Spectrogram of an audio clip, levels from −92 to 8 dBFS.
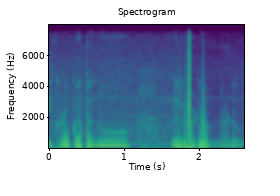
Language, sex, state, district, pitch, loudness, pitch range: Telugu, female, Andhra Pradesh, Visakhapatnam, 170 Hz, -18 LUFS, 160-175 Hz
